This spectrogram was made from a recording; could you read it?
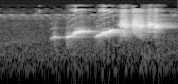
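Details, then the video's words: Kaso-kaso song used as a training and luring recording: quick rising whistled notes climbing in steps, ending in a dense, buzzy chatter higher in pitch, all within under two seconds. "suara Burung Kaso-Kaso gacor"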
